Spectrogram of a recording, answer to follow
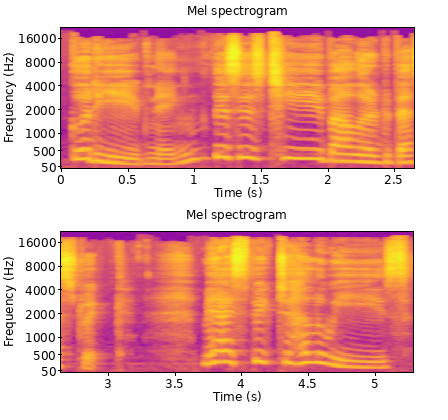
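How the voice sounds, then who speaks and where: A woman's voice: medium pitch, sing-song, takes it slowly, mellow, voice pushed up. A pompous male university president as a woman narrator plays him, plummy and self-important. He scolds in a storybook reading with stiff condescension. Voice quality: plush, plummy.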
